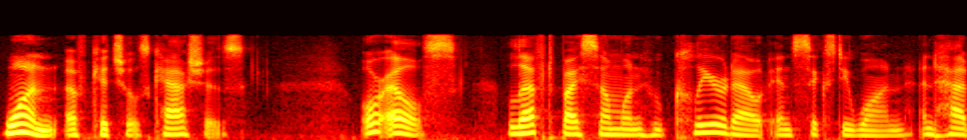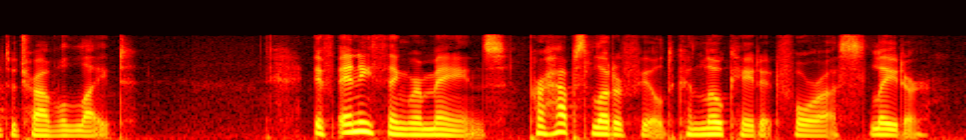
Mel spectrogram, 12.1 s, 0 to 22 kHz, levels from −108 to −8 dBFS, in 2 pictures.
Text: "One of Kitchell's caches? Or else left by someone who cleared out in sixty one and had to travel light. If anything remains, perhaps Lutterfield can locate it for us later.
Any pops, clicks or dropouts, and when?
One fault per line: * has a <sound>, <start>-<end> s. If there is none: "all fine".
all fine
